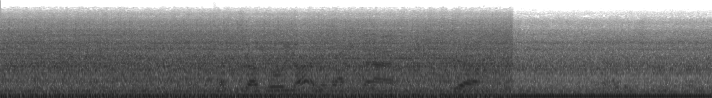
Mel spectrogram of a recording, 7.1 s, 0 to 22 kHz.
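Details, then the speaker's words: Jeep XJ on its first start after a cylinder head job: rough, lumpy idle with an irregular stumble; the OBD2 reader showed a cylinder 6 misfire and later a cylinder 6 injector open circuit. "It was at that very moment that I started to realize that it was misfiring. Sure enough, plugged in my OBD2 reader, cylinder 6 was misfiring"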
